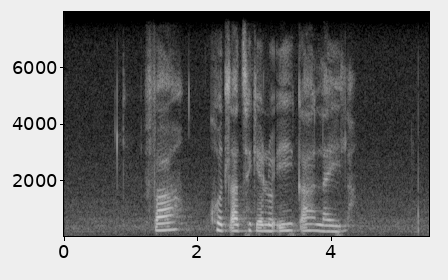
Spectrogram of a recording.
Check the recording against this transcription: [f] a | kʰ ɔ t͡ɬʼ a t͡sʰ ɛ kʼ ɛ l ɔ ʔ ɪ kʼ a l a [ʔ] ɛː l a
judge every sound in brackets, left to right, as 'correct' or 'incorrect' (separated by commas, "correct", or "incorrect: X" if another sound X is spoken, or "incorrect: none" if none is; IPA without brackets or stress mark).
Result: correct, incorrect: none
